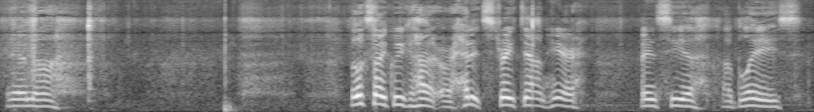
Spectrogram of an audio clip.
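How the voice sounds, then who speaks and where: A man's voice: sits high, slow, long pauses, warm tone. A man vlogging as he hikes a steep mountain trail, short of breath and rambling as he thinks aloud to his camera. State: short of breath while climbing. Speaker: hiker vlogger. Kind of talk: casual hiking vlog narration. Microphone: camera on an extended mount.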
